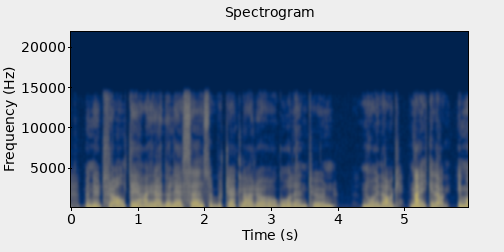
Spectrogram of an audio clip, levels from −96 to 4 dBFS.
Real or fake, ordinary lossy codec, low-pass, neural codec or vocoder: real; none; 14.4 kHz; none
